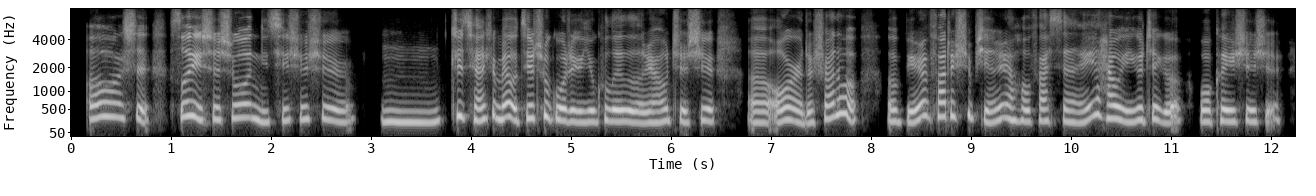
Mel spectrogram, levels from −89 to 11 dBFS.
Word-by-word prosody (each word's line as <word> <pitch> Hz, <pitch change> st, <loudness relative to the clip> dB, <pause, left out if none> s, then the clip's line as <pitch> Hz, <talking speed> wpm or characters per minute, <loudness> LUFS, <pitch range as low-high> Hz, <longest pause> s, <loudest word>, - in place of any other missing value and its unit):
哦， 320 Hz, +2 st, +1 dB
是， 300 Hz, -, -1 dB, 0.2 s
所 350 Hz, -, 0 dB
以 315 Hz, -6 st, +5 dB
是 275 Hz, +1 st, 0 dB
说 305 Hz, +3 st, 0 dB
你 260 Hz, -7 st, -1 dB
其 250 Hz, +2 st, -4 dB
实 275 Hz, +1 st, -3 dB
是 265 Hz, -3 st, -2 dB, 0.3 s
嗯， 225 Hz, 0 st, -2 dB
之 345 Hz, -1 st, +2 dB
前 275 Hz, -3 st, +1 dB
是 340 Hz, -, -3 dB
没 290 Hz, +1 st, +4 dB
有 305 Hz, -4 st, +5 dB
接 300 Hz, +4 st, +1 dB
触 335 Hz, +2 st, 0 dB
过 265 Hz, -2 st, +4 dB
这 235 Hz, -, +3 dB
个 225 Hz, -, +1 dB
尤 230 Hz, +1 st, +1 dB
克 255 Hz, +2 st, -3 dB
里 245 Hz, -, +5 dB
里 -, -, +6 dB
的， 215 Hz, -1 st, 0 dB
然 220 Hz, +1 st, 0 dB
后 245 Hz, -, 0 dB
只 245 Hz, -2 st, -2 dB
是， 245 Hz, +2 st, -1 dB, 0.3 s
呃， 220 Hz, 0 st, -1 dB
偶 235 Hz, -, +1 dB
尔 255 Hz, -5 st, +2 dB
地 215 Hz, +2 st, -2 dB
刷 295 Hz, +7 st, -1 dB
到， 385 Hz, -, +2 dB, 0.4 s
呃， 240 Hz, -, 0 dB
别 225 Hz, +1 st, +1 dB
人 335 Hz, +5 st, +2 dB
发 335 Hz, +2 st, +2 dB
的 345 Hz, -, 0 dB
视 365 Hz, +3 st, -2 dB
频， 235 Hz, -6 st, -1 dB
然 280 Hz, -2 st, 0 dB
后 245 Hz, -2 st, -1 dB
发 250 Hz, +1 st, -3 dB
现， 245 Hz, -2 st, -4 dB
哎， 275 Hz, -, 0 dB
还 300 Hz, -4 st, 0 dB
有 285 Hz, -2 st, +5 dB
一 230 Hz, -1 st, +1 dB
个 265 Hz, +1 st, +1 dB
这 270 Hz, 0 st, -1 dB
个 260 Hz, +5 st, 0 dB
我 235 Hz, 0 st, +1 dB
可 245 Hz, +1 st, +1 dB
以 235 Hz, -, +4 dB
试 240 Hz, 0 st, -1 dB
试。 255 Hz, +3 st, -6 dB
255 Hz, 290 characters per minute, -16 LUFS, 235-295 Hz, 0.4 s, 里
